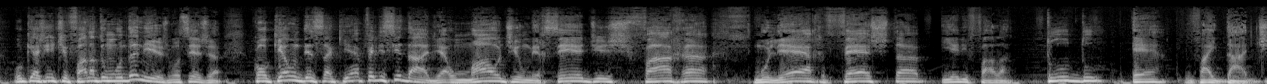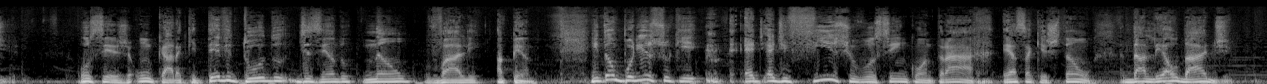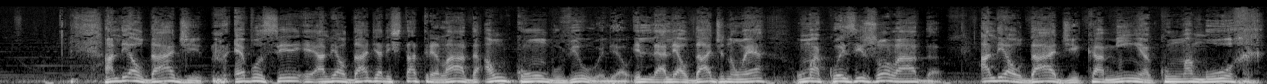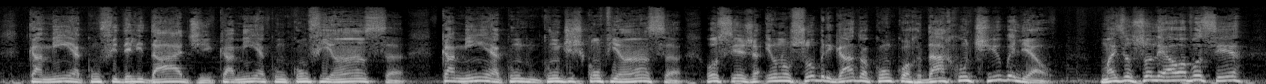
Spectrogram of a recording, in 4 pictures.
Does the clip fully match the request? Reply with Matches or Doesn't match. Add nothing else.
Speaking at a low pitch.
Matches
